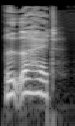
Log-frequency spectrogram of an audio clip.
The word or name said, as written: ridderhat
